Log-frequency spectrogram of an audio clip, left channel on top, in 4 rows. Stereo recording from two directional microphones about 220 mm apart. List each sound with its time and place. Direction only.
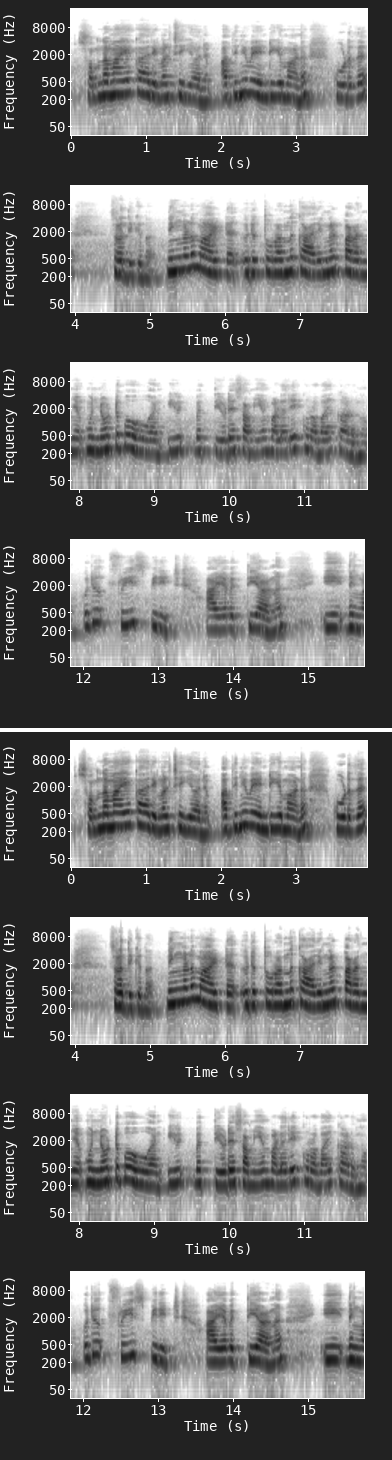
0.1 s a woman's voice: 50° right (ahead or behind)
